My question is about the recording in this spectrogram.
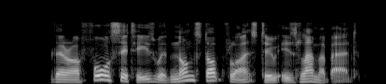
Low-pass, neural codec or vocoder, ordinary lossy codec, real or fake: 7.2 kHz; none; none; real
